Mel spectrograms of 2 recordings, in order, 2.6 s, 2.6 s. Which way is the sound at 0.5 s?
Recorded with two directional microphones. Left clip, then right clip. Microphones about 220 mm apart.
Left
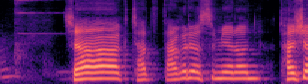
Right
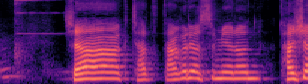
5° left (ahead or behind).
